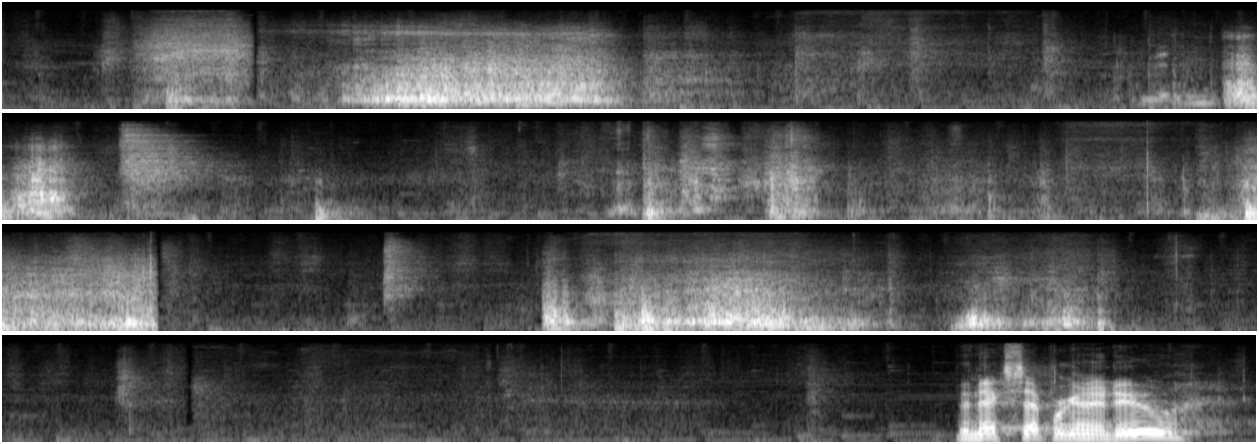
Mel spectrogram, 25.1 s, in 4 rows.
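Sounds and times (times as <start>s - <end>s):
plastic sheets scraping on wood: 0.7s - 3.6s, 12.4s - 13.4s.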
